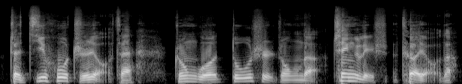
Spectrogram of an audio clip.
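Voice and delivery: ordinary talk, nothing marked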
